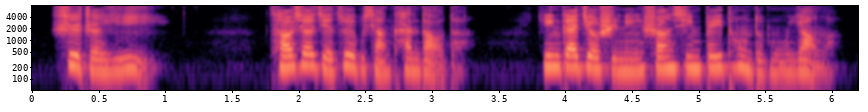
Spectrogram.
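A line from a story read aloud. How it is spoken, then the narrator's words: Gentle consoling. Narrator (Chinese): 管家宽慰了他几句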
